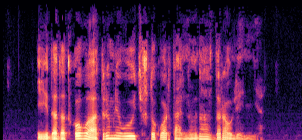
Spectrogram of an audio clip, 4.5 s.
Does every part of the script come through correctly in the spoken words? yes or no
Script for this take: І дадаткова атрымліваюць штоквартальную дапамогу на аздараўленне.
no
